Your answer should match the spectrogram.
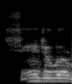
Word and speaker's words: Shangela: Shangela rhymes with Angela.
